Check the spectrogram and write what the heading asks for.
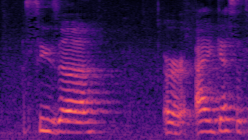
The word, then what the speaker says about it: SZA: I love, like, SZA, or I guess that's how you say it, SZA. SZA. Nobody knows how to pronounce it.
